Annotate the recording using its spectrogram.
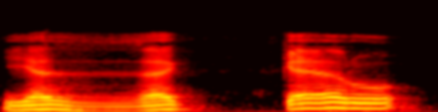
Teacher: یذکرو را پر پڑھا جائے گا پیش کی وجہ سے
